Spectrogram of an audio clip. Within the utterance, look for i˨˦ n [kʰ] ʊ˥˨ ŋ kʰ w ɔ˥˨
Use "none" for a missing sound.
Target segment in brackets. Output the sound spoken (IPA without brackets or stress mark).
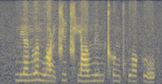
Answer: kʰ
